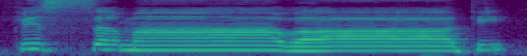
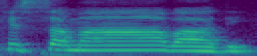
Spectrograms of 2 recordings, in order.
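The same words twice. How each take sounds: First: Every long vowel is held at full length. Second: The long vowel on 'wa' is cut short. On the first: The speaker calls it right. "तीनों का हक अदा करना है" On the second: The speaker calls it wrong. "बस वाव को नहीं पढ़ना"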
